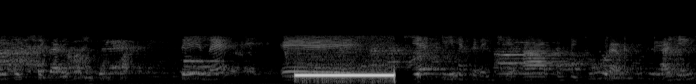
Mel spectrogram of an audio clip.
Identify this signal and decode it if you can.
Ringback tone (Europe, 425 Hz), with speech.
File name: out- -2044- - - .6702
